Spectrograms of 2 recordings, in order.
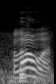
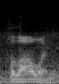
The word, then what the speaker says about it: Palawan: rice and white rice I spelled it wrong palan no yeah this says Palawan Palawan you said it's spelled palan we've got some fried chicken grilled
